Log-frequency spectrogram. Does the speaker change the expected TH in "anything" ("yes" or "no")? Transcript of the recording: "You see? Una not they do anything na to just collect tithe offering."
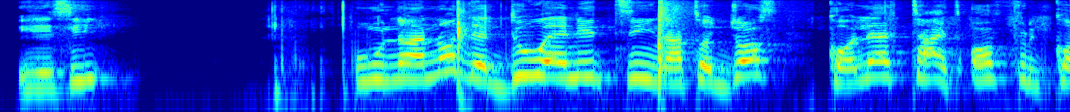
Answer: yes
